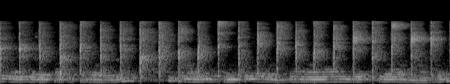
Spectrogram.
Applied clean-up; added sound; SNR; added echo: none; Clapping; -4 dB; reverberation time 0.7 s.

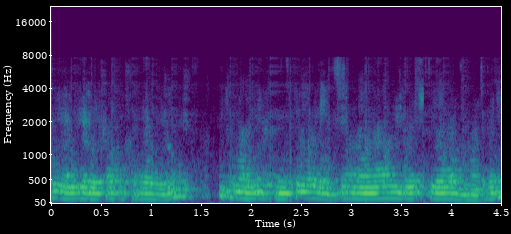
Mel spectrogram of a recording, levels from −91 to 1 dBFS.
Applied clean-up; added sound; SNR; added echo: neural separator model SepFormer DNS4.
